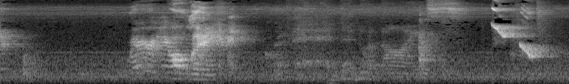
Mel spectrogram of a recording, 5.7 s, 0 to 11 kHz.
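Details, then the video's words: Talking African Grey parrot, one year old, recorded August 13, 2012, while dogs bark in the background; a run of raspy, speech-like syllables mixed with squawky notes, a quiet gap, then a sharp falling squawk. "Griffin the parrot talking"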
